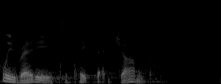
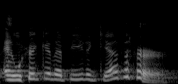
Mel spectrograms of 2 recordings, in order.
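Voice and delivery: higher, louder happy exclamation; excited; 13 semitones higher, 8 dB louder than usual. Retold or imitated. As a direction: share the joy of the wedding day. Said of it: "And I go".

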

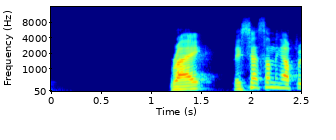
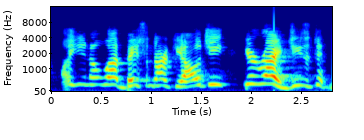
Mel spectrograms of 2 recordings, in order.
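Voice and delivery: higher mock voice of a skeptic giving in; mock convert; 11 semitones higher than usual. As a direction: play a won-over debater, tongue in cheek. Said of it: "not one person's like".

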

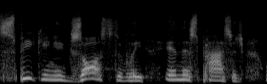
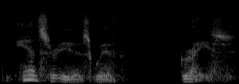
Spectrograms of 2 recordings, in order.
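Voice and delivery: hushed answer; 9 semitones lower, 9 dB quieter than usual. Acted. Sermon climax, softly delivered.

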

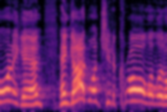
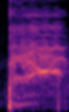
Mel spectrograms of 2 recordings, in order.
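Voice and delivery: high burst of laughter; 8 dB quieter than usual. Real, not acted. Laugh after punchline.

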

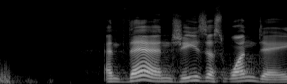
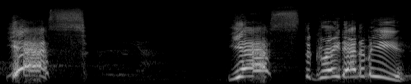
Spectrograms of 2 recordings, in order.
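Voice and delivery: high, loud joyous shout; triumphant whoop from the congregation; jubilant cheer; 10 dB louder, slower than usual. Pretend. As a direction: cheer like your team just won. Imagined cheer at death's defeat.

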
